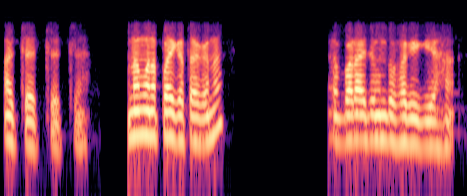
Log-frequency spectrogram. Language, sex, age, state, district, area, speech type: Santali, male, 18-30, West Bengal, Bankura, rural, conversation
